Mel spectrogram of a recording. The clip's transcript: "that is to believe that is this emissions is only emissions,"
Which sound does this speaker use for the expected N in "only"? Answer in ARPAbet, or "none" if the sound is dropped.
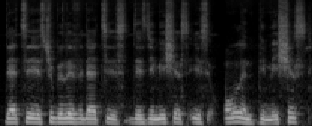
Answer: none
